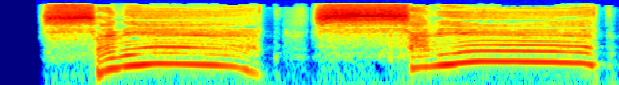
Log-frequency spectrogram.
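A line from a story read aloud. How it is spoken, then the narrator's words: Hissing snakes. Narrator (Russian): зашипели змеи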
